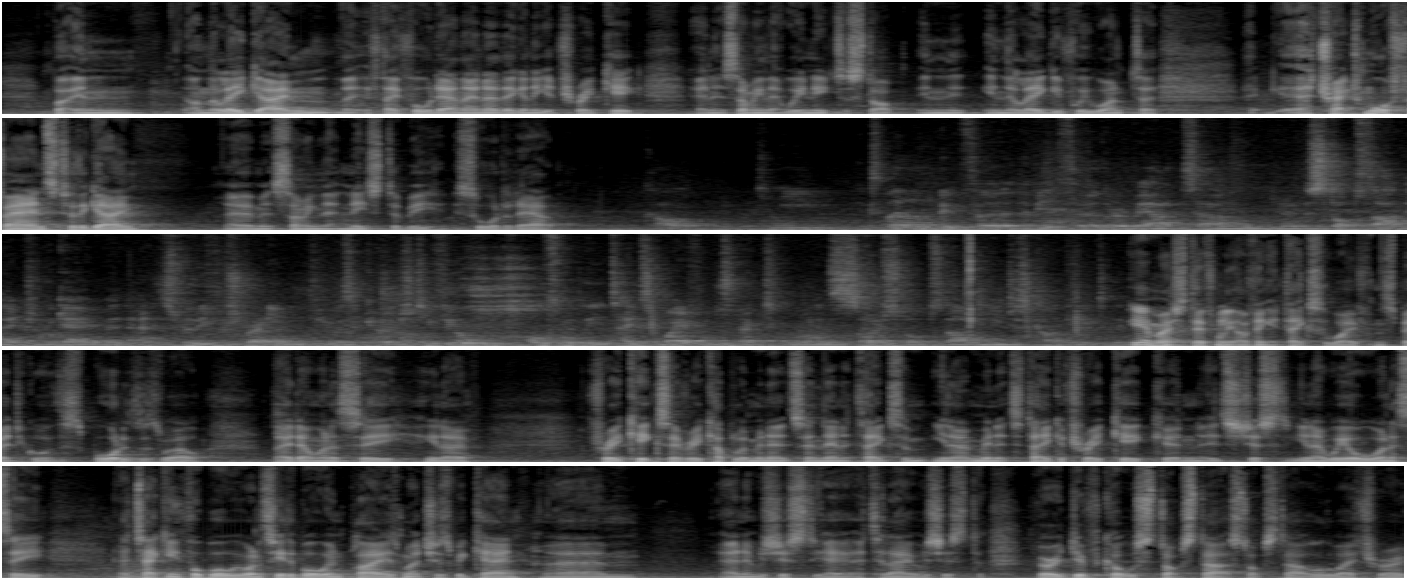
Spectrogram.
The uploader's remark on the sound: post-match press conference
